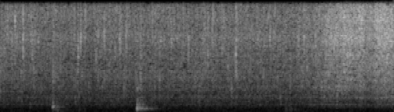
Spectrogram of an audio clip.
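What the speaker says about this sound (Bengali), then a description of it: "এবার ওই তেলে কাঁচা লঙ্কা ও আলু কুচিগুলি দিয়ে দিলাম" Green chillies and chopped potatoes frying in hot oil give a continuous close sizzle, broken by a few soft scrapes from stirring the pan. No one speaks.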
